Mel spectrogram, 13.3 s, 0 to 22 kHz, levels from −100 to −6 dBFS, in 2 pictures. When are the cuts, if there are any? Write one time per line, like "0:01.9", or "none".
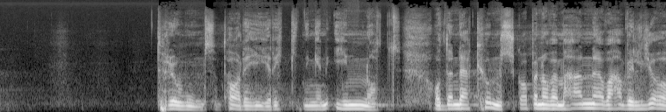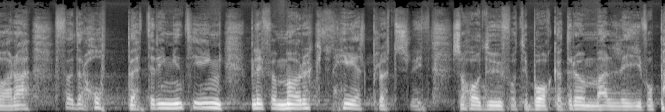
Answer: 0:10.0

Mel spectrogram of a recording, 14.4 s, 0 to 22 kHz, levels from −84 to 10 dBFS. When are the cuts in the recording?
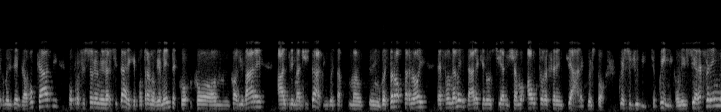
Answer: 0:05.5
0:07.8

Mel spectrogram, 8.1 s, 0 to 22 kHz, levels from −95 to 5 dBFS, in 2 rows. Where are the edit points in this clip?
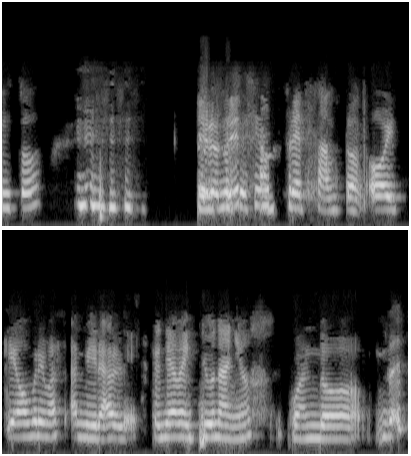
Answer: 0:02.7
0:05.5

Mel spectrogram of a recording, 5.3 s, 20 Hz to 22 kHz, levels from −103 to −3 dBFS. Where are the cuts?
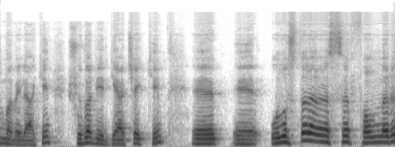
0:03.1

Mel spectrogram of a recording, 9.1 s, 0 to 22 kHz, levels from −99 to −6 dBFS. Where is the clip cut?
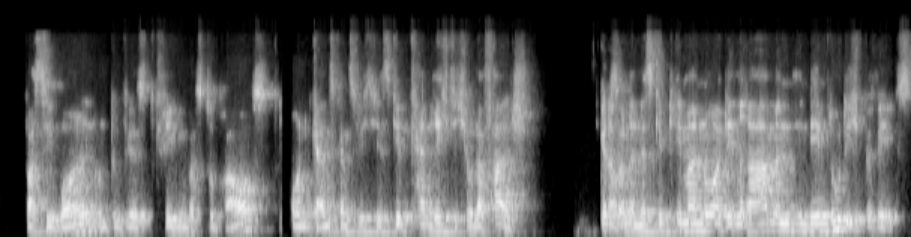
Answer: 0:02.8

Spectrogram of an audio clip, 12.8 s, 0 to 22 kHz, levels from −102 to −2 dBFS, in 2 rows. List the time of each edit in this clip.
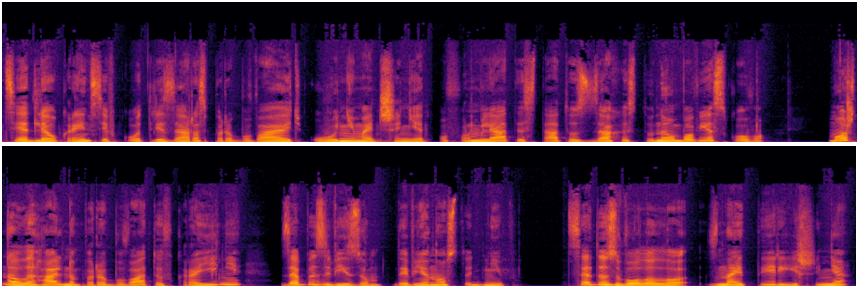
0:03.2
0:10.6

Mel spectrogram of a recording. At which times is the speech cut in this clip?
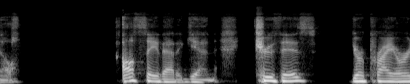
0:02.4

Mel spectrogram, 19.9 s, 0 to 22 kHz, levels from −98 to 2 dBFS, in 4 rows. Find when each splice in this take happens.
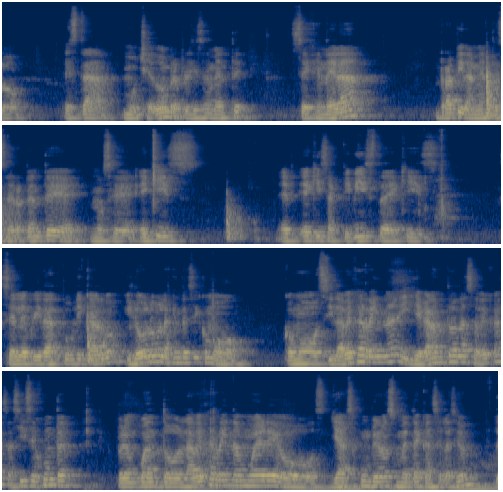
none

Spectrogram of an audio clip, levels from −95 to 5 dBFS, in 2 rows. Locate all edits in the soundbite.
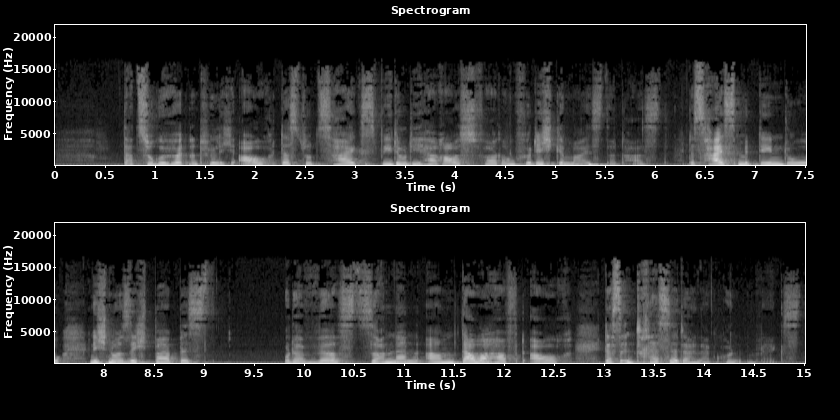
0:06.2

